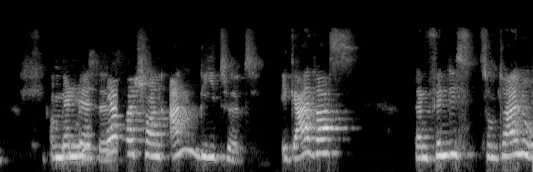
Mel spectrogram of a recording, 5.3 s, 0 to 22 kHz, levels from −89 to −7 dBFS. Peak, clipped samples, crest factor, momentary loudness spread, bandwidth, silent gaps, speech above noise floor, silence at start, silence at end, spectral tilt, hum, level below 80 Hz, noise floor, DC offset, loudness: -10 dBFS; under 0.1%; 18 dB; 13 LU; 12.5 kHz; none; 45 dB; 0.3 s; 0 s; -3.5 dB/octave; none; -68 dBFS; -73 dBFS; under 0.1%; -28 LUFS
